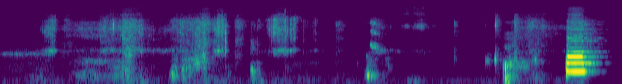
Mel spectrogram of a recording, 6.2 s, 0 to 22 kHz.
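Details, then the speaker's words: Suzuki Marauder 800 that would not crank, initial diagnosis: short, loud, steady horn blast with a clean even tone; horn and lights work, starter switch found bad. "We got horn. We got lights."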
